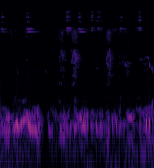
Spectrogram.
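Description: Pigeons give low, throaty cooing in soft rolling bursts, with a few faint higher chirps and light background noise.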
